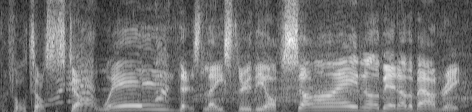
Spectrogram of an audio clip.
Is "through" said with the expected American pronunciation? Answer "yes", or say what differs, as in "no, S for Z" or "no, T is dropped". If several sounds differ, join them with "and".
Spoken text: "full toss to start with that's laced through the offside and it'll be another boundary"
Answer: yes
